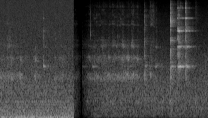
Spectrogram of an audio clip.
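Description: Metal spoon stirring cornstarch and water into a slurry in a ceramic bowl, clinking against the bowl, with a quick run of ringing clinks near the end.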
